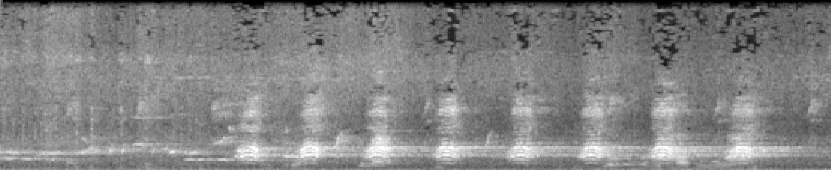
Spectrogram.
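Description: A bird calling outside: a series of about eight harsh, evenly spaced calls, roughly two a second, starting about a second and a half in.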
